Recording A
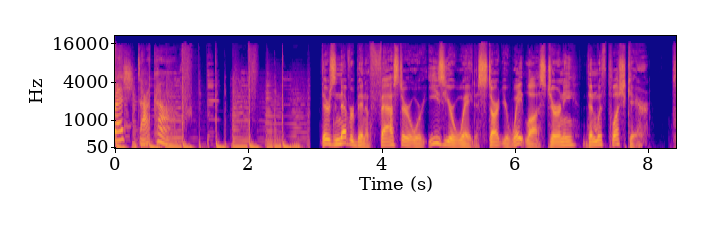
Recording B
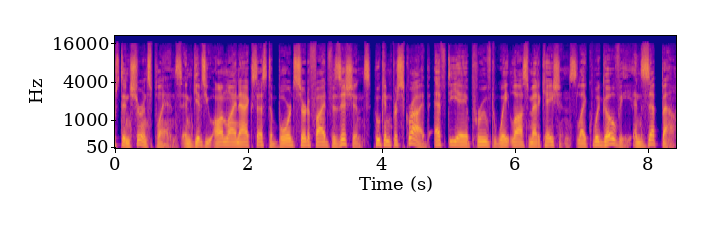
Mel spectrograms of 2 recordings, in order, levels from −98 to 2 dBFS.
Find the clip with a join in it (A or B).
A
